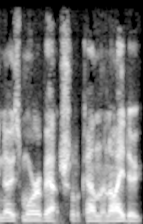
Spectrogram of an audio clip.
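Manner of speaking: ordinary delivery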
